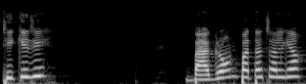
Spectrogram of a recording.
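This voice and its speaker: Woman teacher, high voice, slow and patient, asks and answers her own questions. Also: lively intonation, no room sound. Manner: explains step by step, asks and answers her own questions, mixes Hindi and English. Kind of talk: online lecture.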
